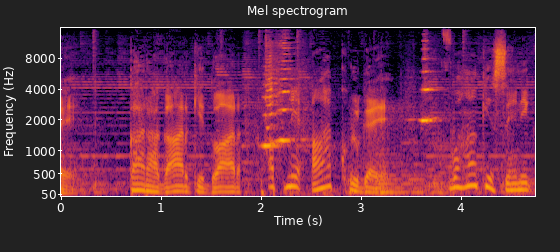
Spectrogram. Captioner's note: door creaks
